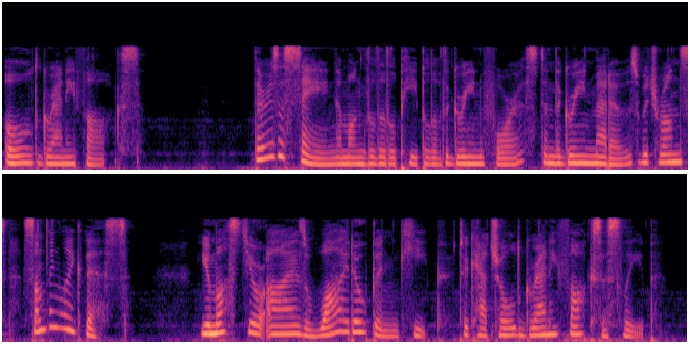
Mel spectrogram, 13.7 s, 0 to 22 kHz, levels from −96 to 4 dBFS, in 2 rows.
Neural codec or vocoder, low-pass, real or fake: none; 7.2 kHz; real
